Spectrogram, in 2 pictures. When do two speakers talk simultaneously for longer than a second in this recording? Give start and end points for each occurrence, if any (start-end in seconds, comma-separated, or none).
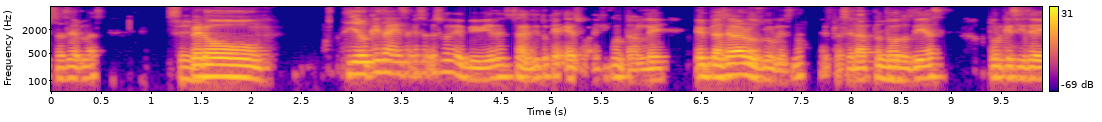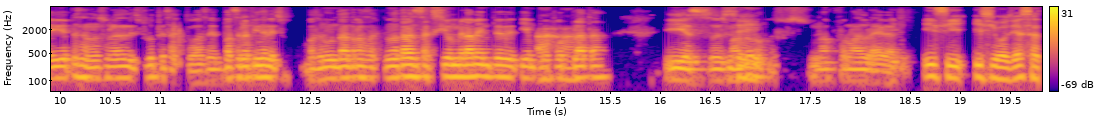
none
